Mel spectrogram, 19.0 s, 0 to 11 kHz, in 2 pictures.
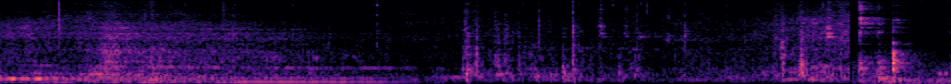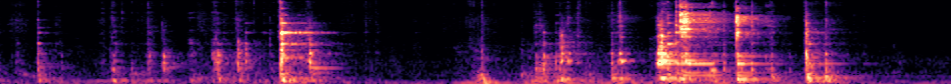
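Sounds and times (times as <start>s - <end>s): metal tools clinking: 14.9s - 18.0s.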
